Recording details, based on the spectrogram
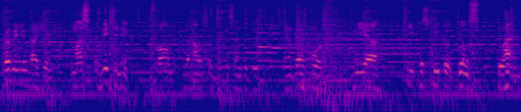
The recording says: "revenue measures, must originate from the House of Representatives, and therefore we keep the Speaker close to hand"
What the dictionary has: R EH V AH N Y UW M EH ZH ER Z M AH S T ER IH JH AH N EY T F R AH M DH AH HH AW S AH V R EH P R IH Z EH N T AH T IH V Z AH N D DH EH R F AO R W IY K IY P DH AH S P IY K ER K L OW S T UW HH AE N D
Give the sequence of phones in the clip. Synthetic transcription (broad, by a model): R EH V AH N Y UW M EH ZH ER M AH S T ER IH JH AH N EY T F R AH M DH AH HH AW S AH V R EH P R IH S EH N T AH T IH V AH N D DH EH R F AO R W IY K IY P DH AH S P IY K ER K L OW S T UW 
